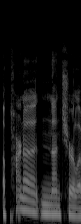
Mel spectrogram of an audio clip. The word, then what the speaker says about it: Aparna Nancherla: Patton Oswalt, Punky Johnson, Sean Patton, and Aparna Nancherla.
